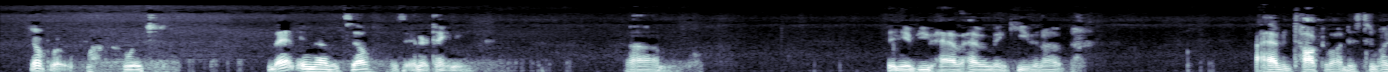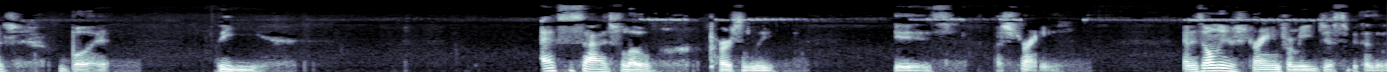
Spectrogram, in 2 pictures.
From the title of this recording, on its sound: Walk Recording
